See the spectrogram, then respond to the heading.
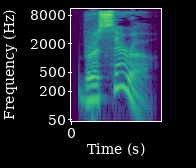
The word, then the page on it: bracero: British English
